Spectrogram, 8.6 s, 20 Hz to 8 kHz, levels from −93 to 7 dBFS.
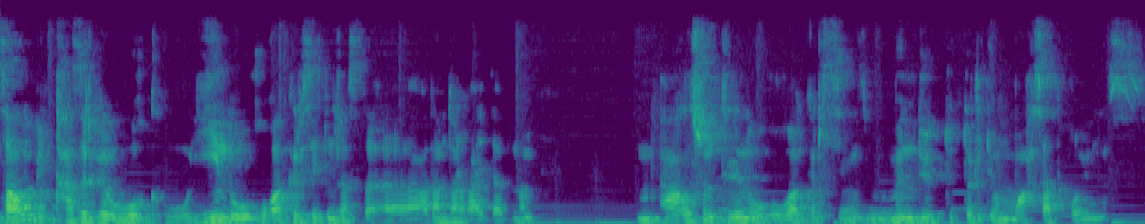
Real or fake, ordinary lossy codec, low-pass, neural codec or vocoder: real; none; 7.2 kHz; none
